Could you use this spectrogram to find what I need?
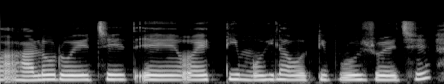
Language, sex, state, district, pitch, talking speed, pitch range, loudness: Bengali, female, West Bengal, Cooch Behar, 215 Hz, 135 wpm, 210-225 Hz, -12 LUFS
